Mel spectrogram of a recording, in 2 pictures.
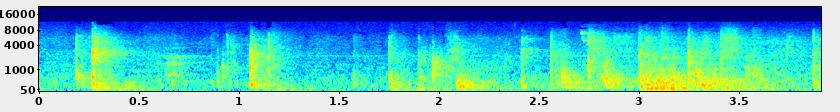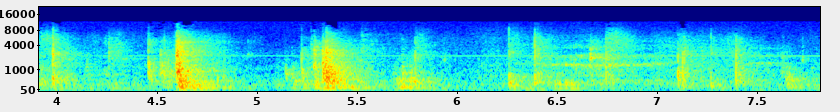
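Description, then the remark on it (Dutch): The middle door off a hall is opened amid a run of irregular wooden bumps, taps and rattling handling noises, a few sharper clunks standing out, with no one speaking. “de middelste deur moeten we”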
